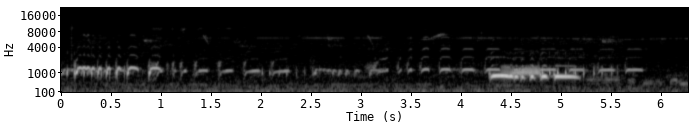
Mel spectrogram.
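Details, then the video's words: Zebra dove singing steadily, a song said to prompt other zebra doves to join in: strings of short rolling coos, then a loud burst with a low sustained whistle and bubbling repeats. Further doves call softly in the background. "Suara Perkutut Gacor Suara nya bikin Burung Perkutut Lain Ikut BUNYI"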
